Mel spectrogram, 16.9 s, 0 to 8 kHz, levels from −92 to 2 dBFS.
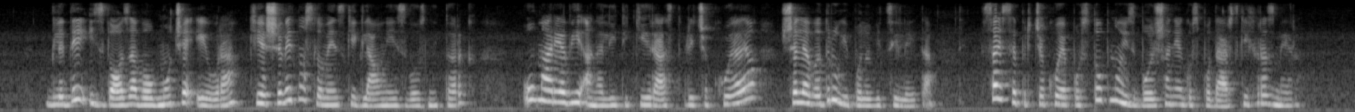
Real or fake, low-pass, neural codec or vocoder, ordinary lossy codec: real; 7.2 kHz; none; none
